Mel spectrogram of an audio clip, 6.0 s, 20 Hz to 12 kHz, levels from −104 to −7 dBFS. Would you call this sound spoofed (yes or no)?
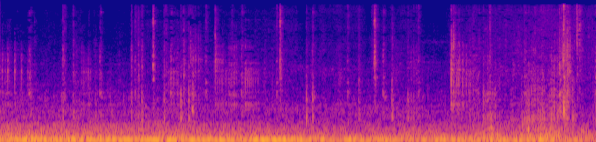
no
